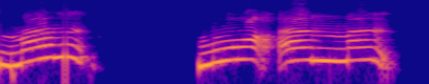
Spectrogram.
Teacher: it is a neutral tone, so we need to read it soft and quick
